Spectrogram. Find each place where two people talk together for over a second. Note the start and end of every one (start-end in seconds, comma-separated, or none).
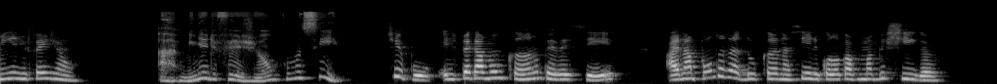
none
